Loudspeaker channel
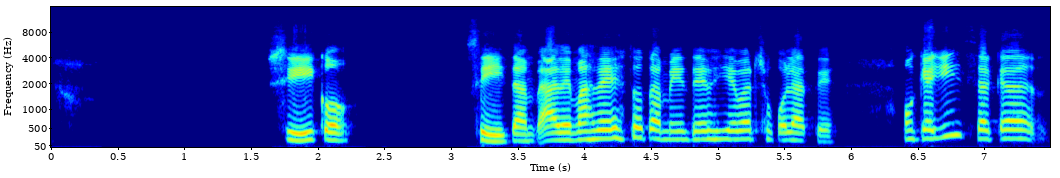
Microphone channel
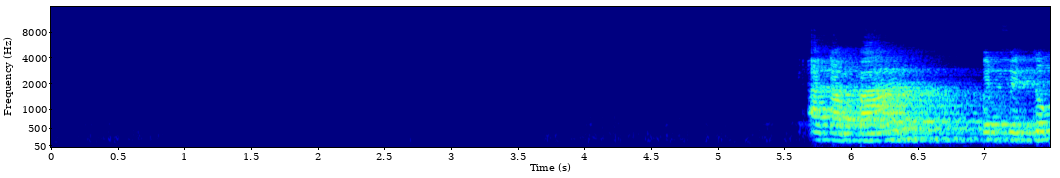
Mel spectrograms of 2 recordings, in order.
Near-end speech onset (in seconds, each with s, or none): 5.7 s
